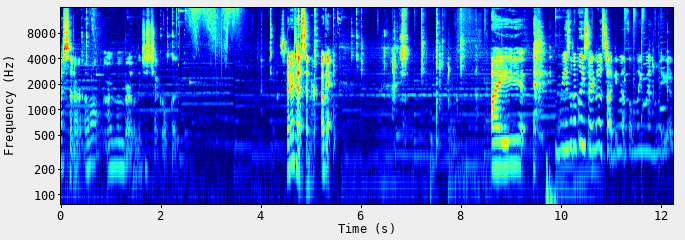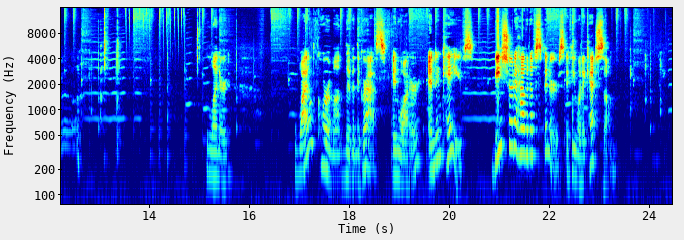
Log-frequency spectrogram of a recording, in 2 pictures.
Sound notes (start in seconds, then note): 5.6 laughs; 15.5 trails off uncomfortably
